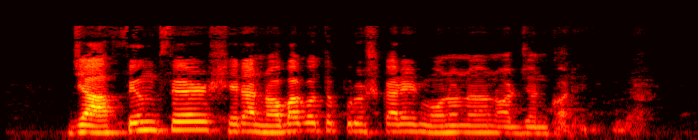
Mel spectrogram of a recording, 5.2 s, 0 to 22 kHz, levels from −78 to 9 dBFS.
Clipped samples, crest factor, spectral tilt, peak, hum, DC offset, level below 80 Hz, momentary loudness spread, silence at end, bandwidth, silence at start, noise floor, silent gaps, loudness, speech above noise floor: under 0.1%; 22 dB; -5 dB/octave; -2 dBFS; none; under 0.1%; -62 dBFS; 15 LU; 0.4 s; 11.5 kHz; 0.5 s; -51 dBFS; none; -23 LUFS; 28 dB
